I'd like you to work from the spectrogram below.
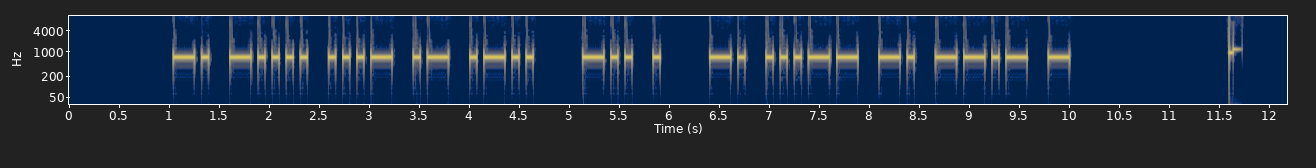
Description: Morse code, heard as a keyed tone, about 17 wpm, 700 Hz. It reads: N6VAL DE N3NQT
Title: USA Callsign DE Callsign - 5 Characters - 17wpm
